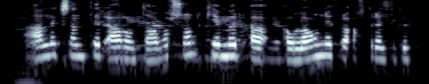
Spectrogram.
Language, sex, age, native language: Icelandic, female, 40-49, Icelandic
